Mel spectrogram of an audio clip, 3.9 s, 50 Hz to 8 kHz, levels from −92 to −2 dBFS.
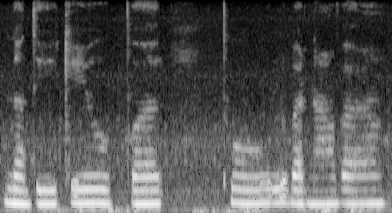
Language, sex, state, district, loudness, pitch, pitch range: Bhojpuri, female, Uttar Pradesh, Deoria, -14 LUFS, 185 Hz, 185-190 Hz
